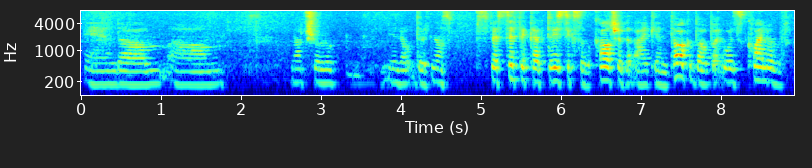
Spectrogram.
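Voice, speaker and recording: Being interviewed, a middle-aged Bosnian woman tells her personal story in English, hesitating often with many fillers, false starts and restarts. Her low-set voice is mellow and fairly flat at a normal speed, and she sits back from a distant mic in a roomy space with a faint hum of ambience.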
